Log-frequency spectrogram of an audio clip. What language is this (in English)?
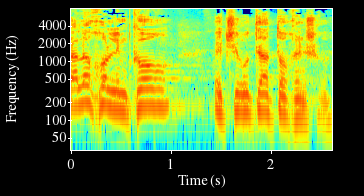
Hebrew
